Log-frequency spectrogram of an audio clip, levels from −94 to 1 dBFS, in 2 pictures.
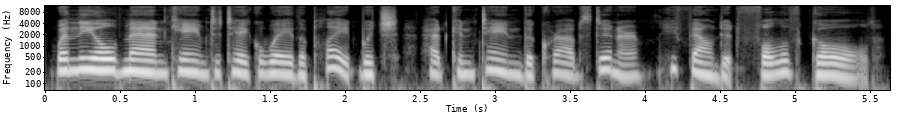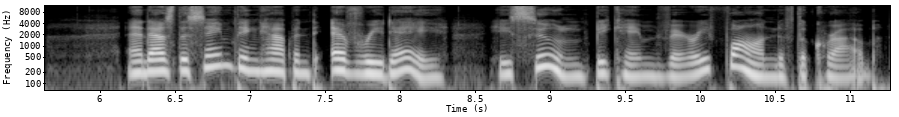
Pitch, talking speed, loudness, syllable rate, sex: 195 Hz, 200 wpm, -19 LUFS, 5.1 syllables/s, female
